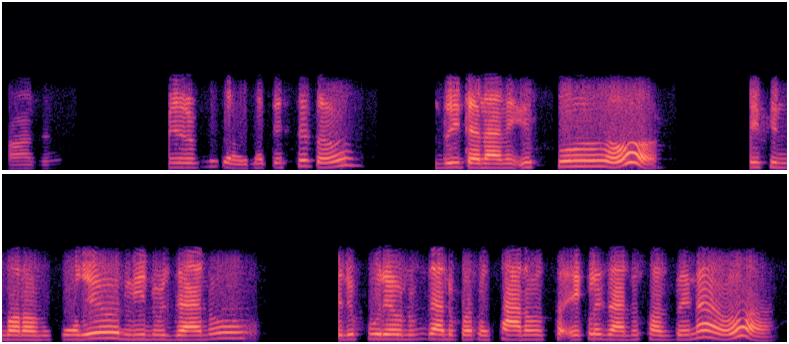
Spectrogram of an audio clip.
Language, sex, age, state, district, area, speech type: Nepali, female, 45-60, West Bengal, Jalpaiguri, urban, conversation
